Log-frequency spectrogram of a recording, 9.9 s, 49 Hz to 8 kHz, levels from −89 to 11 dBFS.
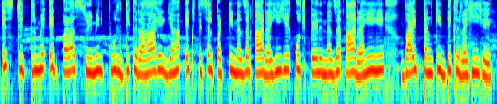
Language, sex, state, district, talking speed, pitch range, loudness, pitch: Hindi, female, Madhya Pradesh, Bhopal, 175 wpm, 225-260 Hz, -11 LUFS, 245 Hz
